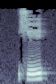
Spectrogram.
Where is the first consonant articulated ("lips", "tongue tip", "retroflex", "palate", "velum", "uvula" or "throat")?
palate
